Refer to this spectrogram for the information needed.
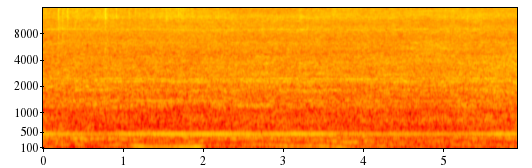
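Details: Sharp Twin Energy vacuum cleaning living room: constant thin squeal above the roar, steady as motor load shifts; owner notes it faded after running a while and partly returned after shutoff, cause unknown.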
